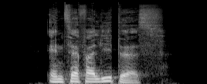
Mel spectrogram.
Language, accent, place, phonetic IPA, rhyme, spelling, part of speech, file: German, Germany, Berlin, [ɛnt͡sefaˈliːtɪs], -iːtɪs, Enzephalitis, noun, De-Enzephalitis.ogg
- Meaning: encephalitis (inflammation of the brain)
